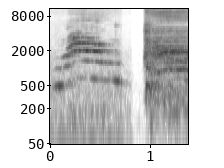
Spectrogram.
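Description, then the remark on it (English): A cat meows once to be let inside, a drawn-out, fairly loud cry, followed by a brief silence and then a burst of broad, noisy sound. No one speaks. “The cat's meowing to get in.”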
